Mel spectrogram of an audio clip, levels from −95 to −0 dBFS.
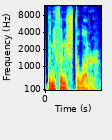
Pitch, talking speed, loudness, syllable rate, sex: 90 Hz, 270 wpm, -17 LUFS, 8.0 syllables/s, male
